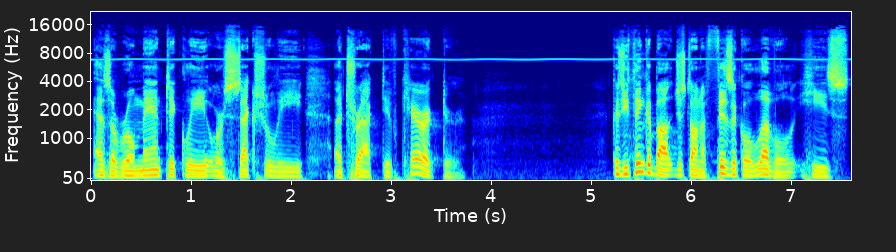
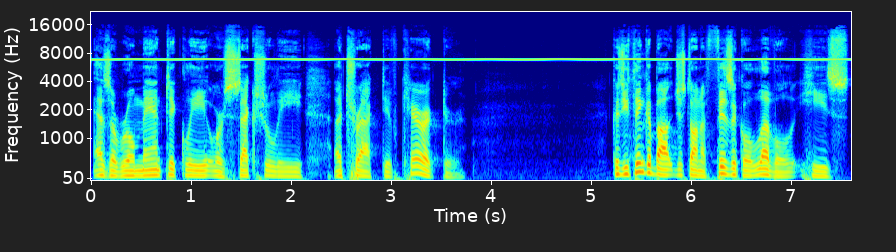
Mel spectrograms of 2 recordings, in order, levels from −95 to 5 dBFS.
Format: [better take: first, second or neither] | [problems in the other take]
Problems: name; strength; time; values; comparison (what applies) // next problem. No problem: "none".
first | high-pitched whine; loud; throughout; 7 kHz, 7 dB below the speech; faint in the first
